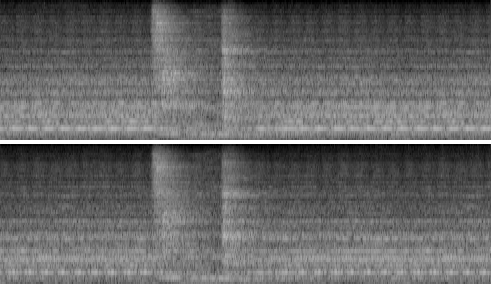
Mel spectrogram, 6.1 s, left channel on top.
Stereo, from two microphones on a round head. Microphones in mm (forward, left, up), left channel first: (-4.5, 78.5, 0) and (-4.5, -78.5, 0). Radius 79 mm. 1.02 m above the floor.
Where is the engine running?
40° left (ahead or behind), 1.8 m.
